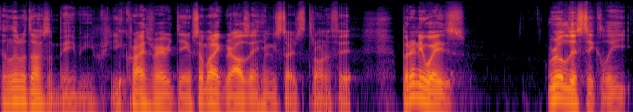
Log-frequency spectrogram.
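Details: Adult man speaking; Normal voice.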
